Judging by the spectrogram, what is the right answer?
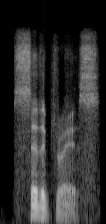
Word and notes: seductress: British English

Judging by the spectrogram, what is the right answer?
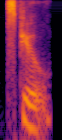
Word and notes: spew: Indian

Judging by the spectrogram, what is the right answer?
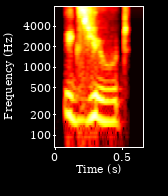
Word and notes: exude: Indian

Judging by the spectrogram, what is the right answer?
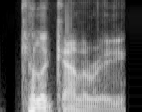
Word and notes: kilocalorie: British English

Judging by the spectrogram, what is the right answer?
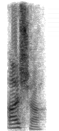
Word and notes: usher: Indian

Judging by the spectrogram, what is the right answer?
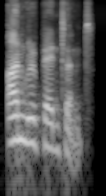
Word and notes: Unrepentant: Indian

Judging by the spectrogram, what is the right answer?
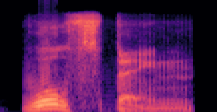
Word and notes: wolfsbane: British English

